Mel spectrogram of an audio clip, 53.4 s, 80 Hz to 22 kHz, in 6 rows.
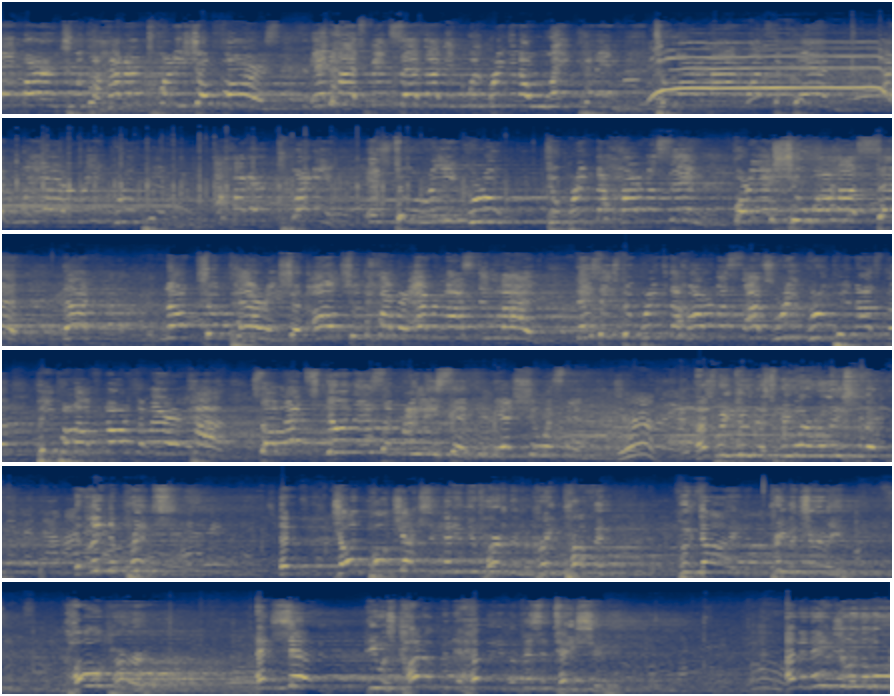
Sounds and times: Speech: 0.0 - 41.7, 42.4 - 44.2, 47.0 - 53.3
Cheering: 0.0 - 53.3.

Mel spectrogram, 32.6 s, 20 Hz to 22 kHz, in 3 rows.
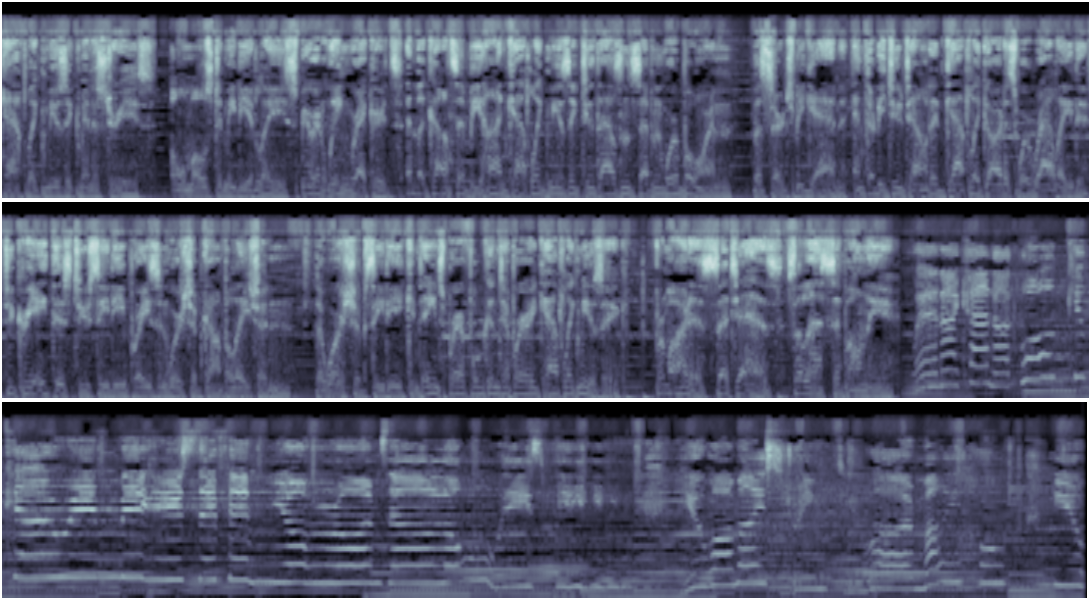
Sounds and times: Speech: 0.0 - 19.9
Music: 0.0 - 32.5.

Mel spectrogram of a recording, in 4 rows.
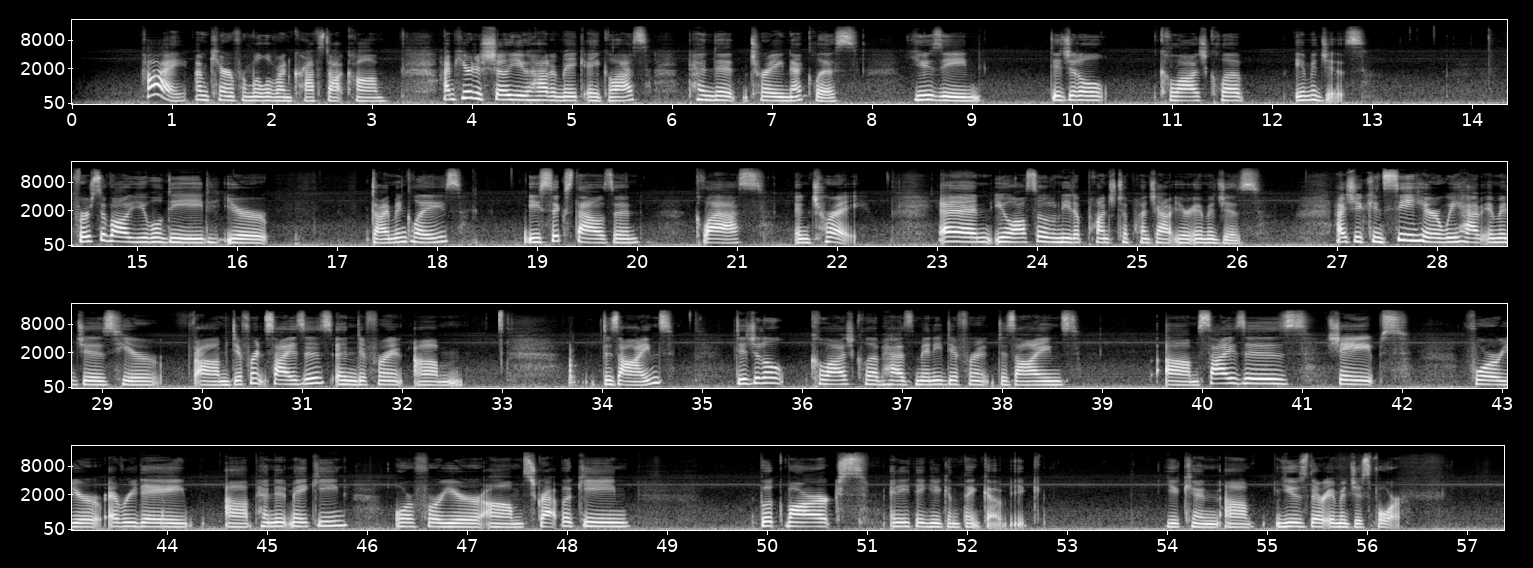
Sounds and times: Speech: 0.7 - 9.2, 9.8 - 13.0, 14.4 - 16.3, 17.3 - 18.3, 18.9 - 20.0, 20.6 - 22.3, 23.0 - 26.3, 27.0 - 32.6, 33.9 - 34.8, 35.4 - 38.8, 39.5 - 48.6, 49.9 - 52.8, 54.0 - 56.4.

